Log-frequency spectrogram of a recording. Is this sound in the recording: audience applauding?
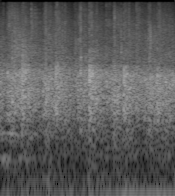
yes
